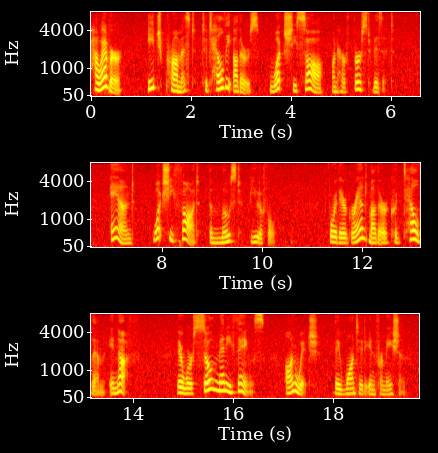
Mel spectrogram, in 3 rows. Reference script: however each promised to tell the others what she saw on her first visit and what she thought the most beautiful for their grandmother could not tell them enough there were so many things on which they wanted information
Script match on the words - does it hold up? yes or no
no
